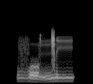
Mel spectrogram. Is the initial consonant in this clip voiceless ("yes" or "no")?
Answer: no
